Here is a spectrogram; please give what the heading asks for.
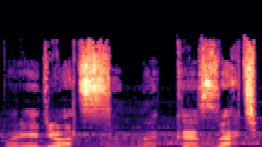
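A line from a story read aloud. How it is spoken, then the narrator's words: Grumbling. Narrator (Russian): бурчал Джек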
